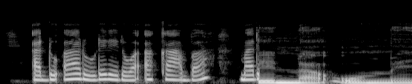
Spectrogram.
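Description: At 2.59 s the speech abruptly drops into a slow, deep drawl that lasts to the end of the clip at 4.13 s. This is a wrong sample rate fault: the audio runs at one third of its proper speed and sits about 19 semitones lower, which fits 48 kHz material played back at 16 kHz without conversion. Unlike a pitch shift or time-stretch, speed and pitch fall together by the same ratio.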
